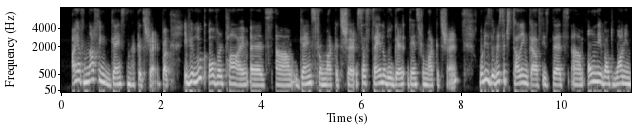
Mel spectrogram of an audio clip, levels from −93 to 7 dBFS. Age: 20-39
